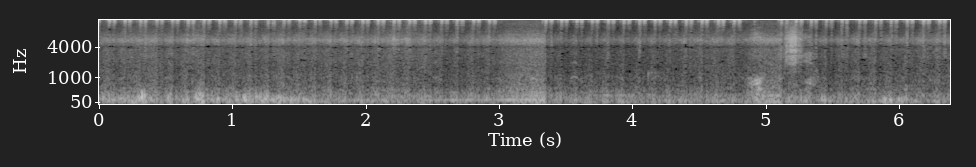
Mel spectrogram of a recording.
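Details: Great green bush-crickets at about 9:30 in the evening near water, very close and cicada-like, give a loud, very high, buzzy chorus of rapid pulses, several each second, with a man speaking softly beneath.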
